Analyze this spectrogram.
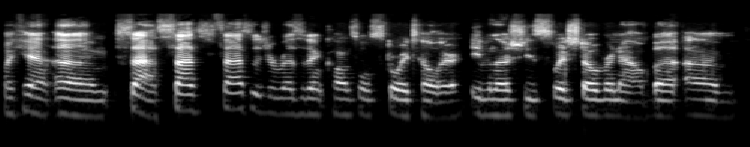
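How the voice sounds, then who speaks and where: A woman's voice: deep voice, fairly even intonation, normal speed, a bit bright, no room sound. A woman guest introducing herself in a casual podcast, hesitant with many ums. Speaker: podcast guest, content creator. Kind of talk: casual chat.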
